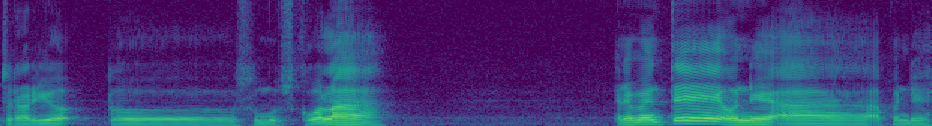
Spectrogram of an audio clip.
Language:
Ratahan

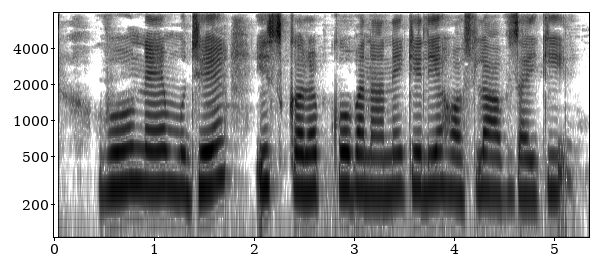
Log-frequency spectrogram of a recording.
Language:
Urdu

